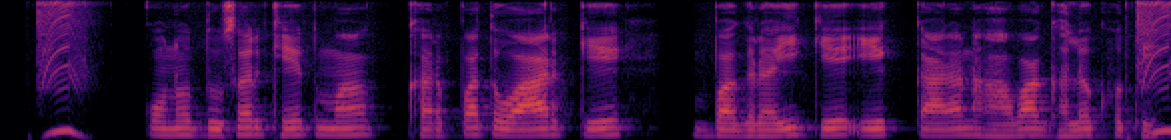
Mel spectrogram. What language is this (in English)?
Chhattisgarhi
